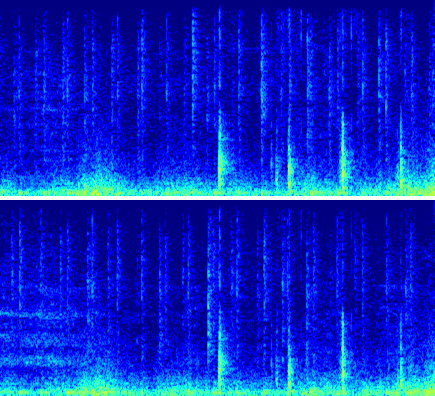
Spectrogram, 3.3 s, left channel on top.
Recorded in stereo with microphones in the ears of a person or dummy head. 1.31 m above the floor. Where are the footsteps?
10° left (ahead or behind); by 3.1 s 25° left (ahead or behind).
